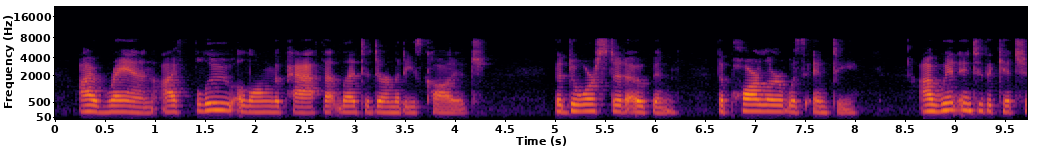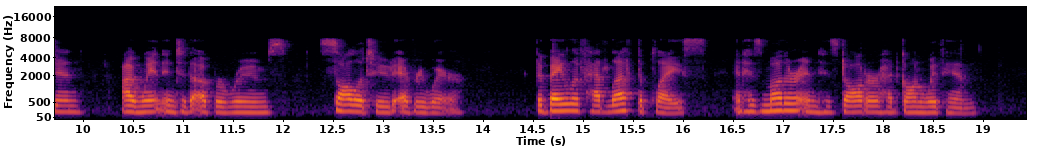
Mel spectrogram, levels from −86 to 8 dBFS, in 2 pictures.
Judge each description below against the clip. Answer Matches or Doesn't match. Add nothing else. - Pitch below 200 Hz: Matches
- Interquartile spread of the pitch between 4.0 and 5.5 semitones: Doesn't match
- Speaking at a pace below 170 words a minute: Matches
